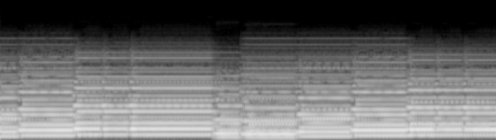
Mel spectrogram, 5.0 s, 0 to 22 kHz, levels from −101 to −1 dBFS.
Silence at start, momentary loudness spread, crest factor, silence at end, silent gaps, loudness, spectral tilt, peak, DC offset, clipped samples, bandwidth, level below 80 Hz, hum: 0 s; 2 LU; 12 dB; 0 s; none; -14 LUFS; -9.5 dB/octave; -2 dBFS; under 0.1%; under 0.1%; 6.2 kHz; -50 dBFS; none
